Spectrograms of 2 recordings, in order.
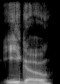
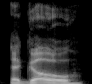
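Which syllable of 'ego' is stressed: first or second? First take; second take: first; second. First: The stress is on the first syllable. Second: The stress is on the second syllable. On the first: "it's not like the English word ego" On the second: "has its accent on the second syllable, so it sounds like ego"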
